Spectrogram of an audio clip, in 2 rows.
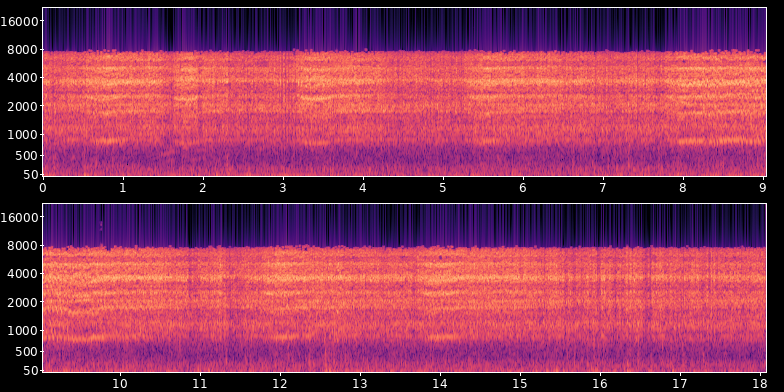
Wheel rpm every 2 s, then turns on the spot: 230, 230, 230, 230, 200, 230, 230, 230, 230.
none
